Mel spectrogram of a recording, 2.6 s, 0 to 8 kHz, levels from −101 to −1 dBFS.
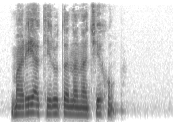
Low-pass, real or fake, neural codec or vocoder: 7.2 kHz; fake; codec, 24 kHz, 0.9 kbps, WavTokenizer, medium speech release version 1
